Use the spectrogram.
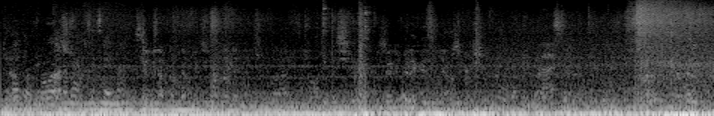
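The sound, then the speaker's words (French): Train station ambience at Paris Gare du Nord: a low rumble and steady hiss with murmuring voices throughout, and a brief louder hiss near the end. “Paris, Gare du Nord.”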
